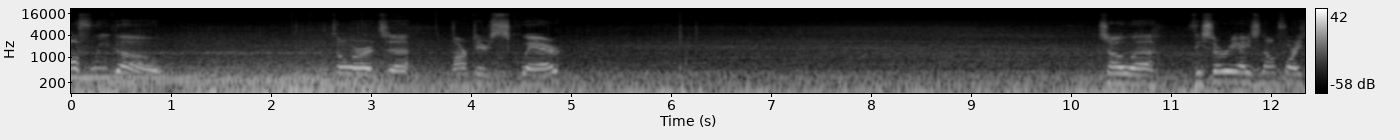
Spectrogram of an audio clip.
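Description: A car engine hums steadily while driving through traffic.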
